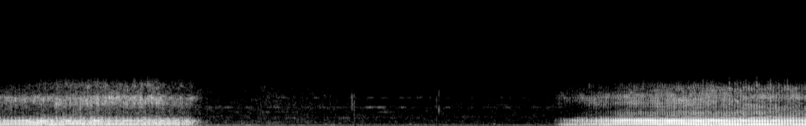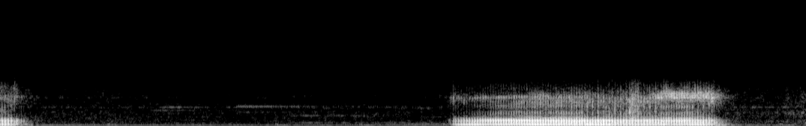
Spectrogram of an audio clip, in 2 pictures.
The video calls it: French bulldog snores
